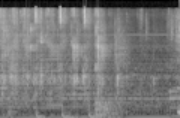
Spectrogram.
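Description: Silicone garlic peeler tube rolled under the palms on a wooden cutting board with garlic cloves inside. Faint soft rustling with a few small clicks as the papery skins loosen.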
